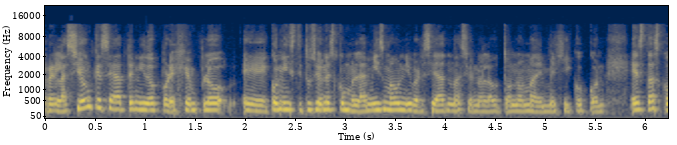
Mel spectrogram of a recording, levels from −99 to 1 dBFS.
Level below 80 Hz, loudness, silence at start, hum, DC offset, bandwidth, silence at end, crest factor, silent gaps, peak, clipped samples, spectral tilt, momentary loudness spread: -62 dBFS; -20 LUFS; 0 s; none; under 0.1%; 12.5 kHz; 0 s; 16 dB; none; -4 dBFS; under 0.1%; -5.5 dB/octave; 8 LU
